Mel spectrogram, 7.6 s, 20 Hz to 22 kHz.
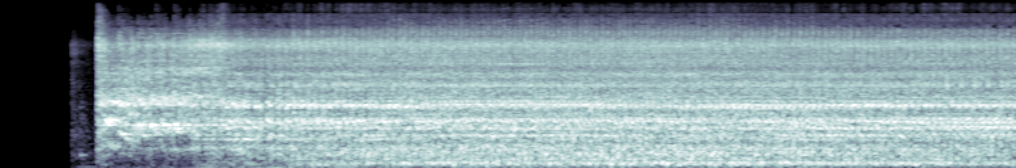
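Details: Nissan Z32 engine ticking after engine work: a slight tick at first that quieted almost to nothing now returns; cranks, catches and idles steadily with a light quick tick on top, owner unsure whether rod knock or bad lifters.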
